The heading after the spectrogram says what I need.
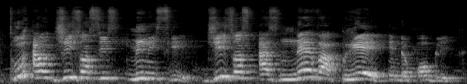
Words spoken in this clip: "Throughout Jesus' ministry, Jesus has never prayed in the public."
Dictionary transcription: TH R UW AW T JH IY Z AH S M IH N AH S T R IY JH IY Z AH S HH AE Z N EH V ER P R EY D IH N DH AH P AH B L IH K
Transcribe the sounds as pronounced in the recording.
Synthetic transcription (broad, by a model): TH R UW AW T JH IY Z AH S M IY N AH S T R IY JH IY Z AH S HH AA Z N EH V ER P R EY D IH N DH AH P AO B L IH K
